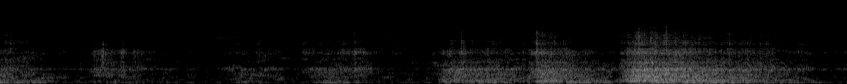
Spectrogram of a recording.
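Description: Plastic cake turntable being turned in spurts while whipped-cream frosting is smoothed on the cake, giving a rough grinding scrape that swells and fades several times. The longest and loudest swell comes near the end.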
